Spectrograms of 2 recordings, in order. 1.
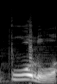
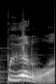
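第一个音节是标准的 'o' 元音。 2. 第一个音节的元音像 'e'。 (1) "他们不读菠萝" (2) "叫菠萝"

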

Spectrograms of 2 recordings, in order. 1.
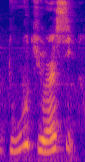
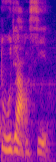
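中间这个音节读 jue。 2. 中间这个音节读 jiao。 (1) "这个多音字在这儿他妈的念角儿" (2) "不是"

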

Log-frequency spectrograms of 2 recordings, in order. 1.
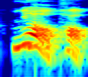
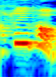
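第一个音节读作niao。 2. 第一个音节读作sui。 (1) "所以我刚才念了一首尿泡啊" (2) "普通话正确的念法是虽泡"

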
